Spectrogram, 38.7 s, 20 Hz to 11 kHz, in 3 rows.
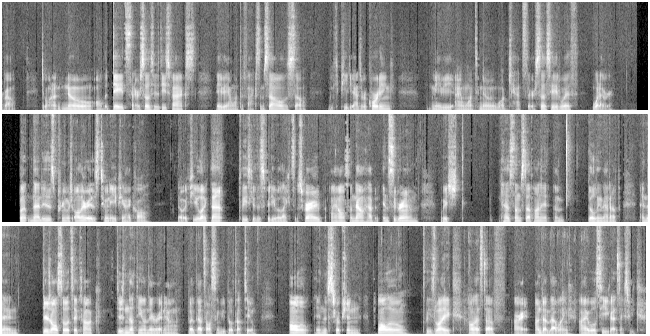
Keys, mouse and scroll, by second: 1.5 click, 1.5 scroll up 1, 3.3-4.5 typing, 4.0-8.5 drag, 4.0-4.9 scroll down 1, 7.6-8.4 typing, 8.5 click, 10.2-10.6 scroll down 1, 12.4 click, 13.9 click, 13.9 typing, 15.6 k, 33.1-34.1 typing, 35.7 typing, 37.1 typing.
